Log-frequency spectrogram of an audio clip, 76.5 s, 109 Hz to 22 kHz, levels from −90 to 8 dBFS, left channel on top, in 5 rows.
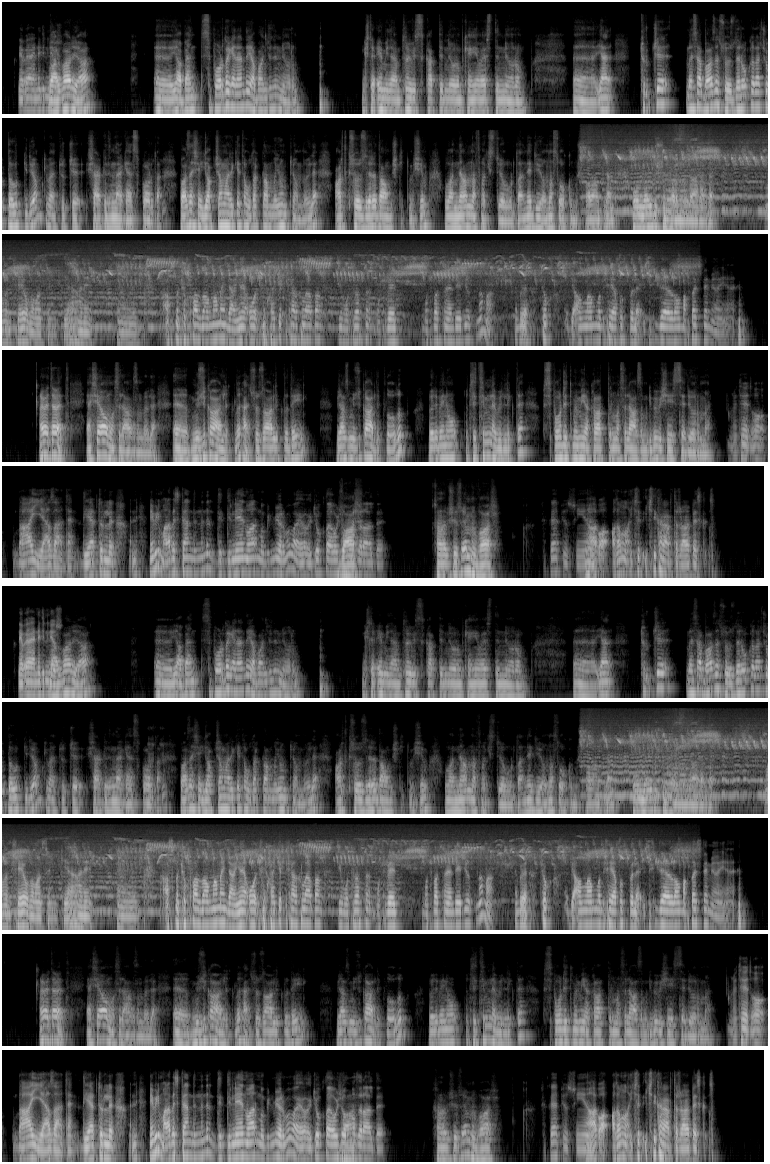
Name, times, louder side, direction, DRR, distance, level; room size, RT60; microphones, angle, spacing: voice 1, 0.3-1.1 18.2-18.3 30.6-32.5 32.9-38.6 39.0-40.5 40.9-45.4 60.5-61.2 61.5-68.9 72.3-75.5, right 6 dB, 45° right, 0.3 m, -26 dB
voice 2, 0.9-1.8 3.0-5.9 7.2-10.5 11.4-12.2 12.8-13.4 13.7-18.5 18.9-29.6 46.7-47.3 47.7-49.1 49.4-52.0 52.7-54.0 54.5-56.5 56.8-60.1 68.0-68.4 69.9-71.2 72.9-73.2, left 5 dB, 70° left, 0.5 m, -26 dB
sound 1, 26.9-44.6, equal, 5° right, 1.3 m, -32 dB
5.1 x 2.3 x 2.6 m
head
